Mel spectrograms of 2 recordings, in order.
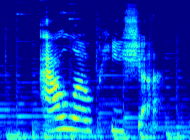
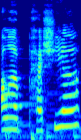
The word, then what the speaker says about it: alopecia: to pronounce alopecia wrong alopecia pretty simple you just read it straight through I can't tell you how many times I've heard people say I love pescia aloe alopecia alopecia bulopikia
